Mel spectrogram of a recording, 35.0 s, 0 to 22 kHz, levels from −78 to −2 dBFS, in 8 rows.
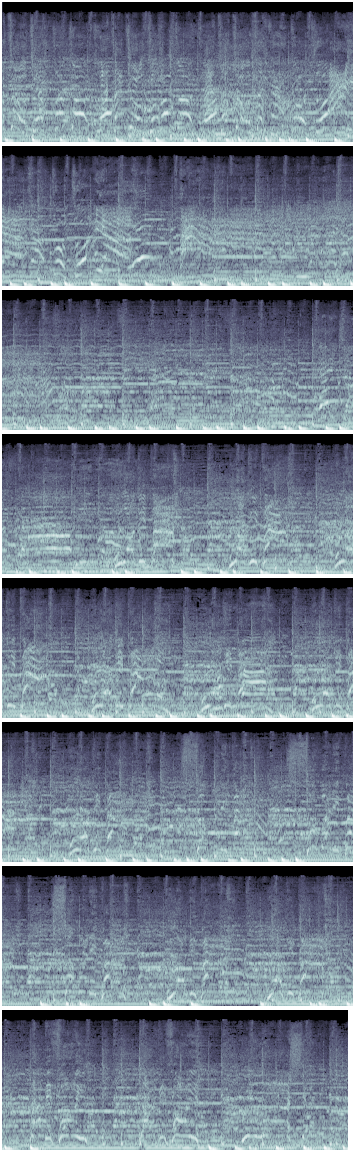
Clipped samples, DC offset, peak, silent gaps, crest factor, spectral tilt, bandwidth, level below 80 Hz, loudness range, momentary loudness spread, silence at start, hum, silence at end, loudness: under 0.1%; under 0.1%; 0 dBFS; none; 12 dB; -4.5 dB/octave; 17 kHz; -16 dBFS; 1 LU; 2 LU; 0 s; none; 0 s; -12 LUFS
